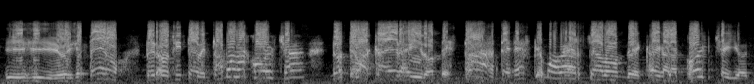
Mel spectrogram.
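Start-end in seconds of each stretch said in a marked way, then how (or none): 0.9-7.3 amigo explicando. Retold or imitated.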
